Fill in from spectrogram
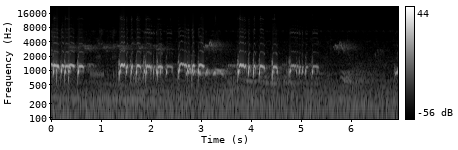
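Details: Loud local zebra dove, or perkutut, singing as a lure for doves that seldom sing: five lively phrases of rapid, pulsing coos in close succession, each about half a second, then a quieter stretch with a faint extra note.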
